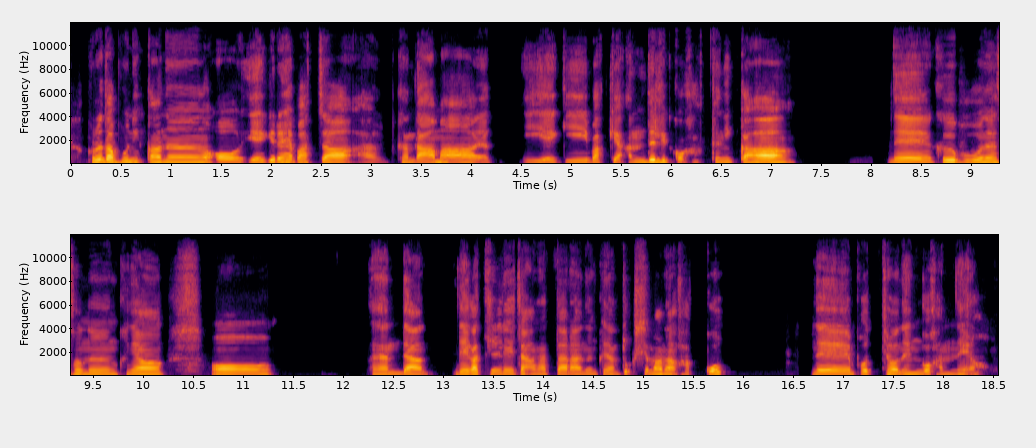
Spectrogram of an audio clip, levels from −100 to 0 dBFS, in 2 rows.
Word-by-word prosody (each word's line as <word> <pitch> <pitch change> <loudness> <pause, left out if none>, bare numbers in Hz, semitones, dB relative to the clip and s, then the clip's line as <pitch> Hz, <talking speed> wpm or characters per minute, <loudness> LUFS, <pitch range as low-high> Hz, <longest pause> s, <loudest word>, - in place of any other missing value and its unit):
그러다 200 +2 +5
보니까는 195 +1 0
어 120 -1 +3
얘기를 130 +9 +1
해봤자 145 - +2
아 135 0 -12 0.2
그냥 145 -3 -7
나만 150 +7 +2
약 110 -2 -10 0.3
이 125 -1 -8
얘기밖에 120 +3 -5
안 130 +2 -7
들릴 180 -1 +5
것 165 -7 -6
같으니까. 110 -2 +4 0.9
네. 130 -2 +1
그 150 +3 +4
부분에서는 155 +1 -2
그냥 115 -4 +1 0.5
어 110 -1 +2 1.0
한 135 -4 -4
'나 130 +1 +4 0.3
내가 135 +2 +2
틀리지 230 +1 -5
않았다.'라는 120 -2 -3
그냥 115 0 -7
뚝심 220 - -8
하나 205 -5 +1
갖고 290 +3 -2 0.9
네. 125 -3 +1
버텨낸 120 -1 -2
것 110 0 -1
같네요. 95 -3 -10
130 Hz, 230 characters per minute, -24 LUFS, 115-165 Hz, 1.0 s, 그러다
